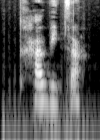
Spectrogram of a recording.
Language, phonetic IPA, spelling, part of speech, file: Polish, [txaˈvʲit͡sa], tchawica, noun, Pl-tchawica.ogg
